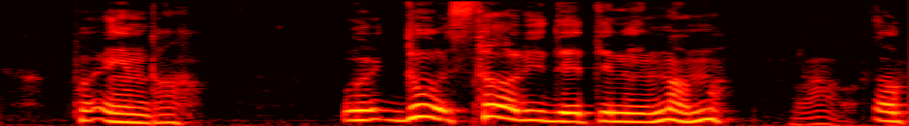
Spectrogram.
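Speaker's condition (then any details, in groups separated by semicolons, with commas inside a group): Cerebral palsy; wheelchair user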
